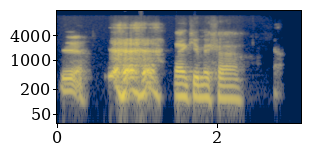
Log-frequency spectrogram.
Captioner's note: laughs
